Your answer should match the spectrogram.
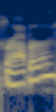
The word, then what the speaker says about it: Grabr: It's called Grabber. So if you travel to Latin America a lot, it's spelled G-R-A-B-R.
